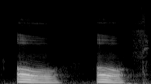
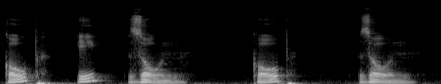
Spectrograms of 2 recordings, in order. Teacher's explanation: Es como la O del español, pero un poquito más redondeada. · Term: la O larga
